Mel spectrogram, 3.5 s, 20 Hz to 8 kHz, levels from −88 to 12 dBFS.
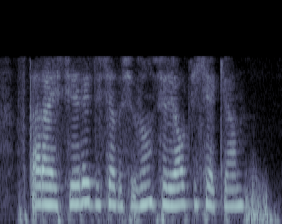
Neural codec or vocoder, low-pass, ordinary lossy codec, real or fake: none; 7.2 kHz; AAC, 16 kbps; real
